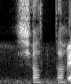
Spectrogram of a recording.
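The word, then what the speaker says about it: Shorta: Den danske film Shorter. – Ja, er det den der udtalt? Shorter? – Shorter.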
